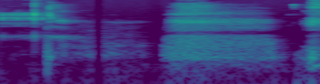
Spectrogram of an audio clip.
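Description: A man exhales a long, soft breath.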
